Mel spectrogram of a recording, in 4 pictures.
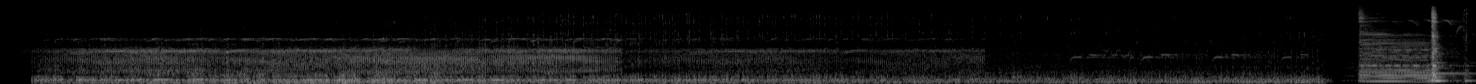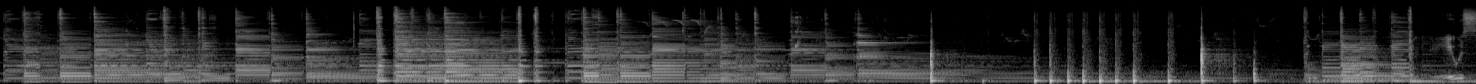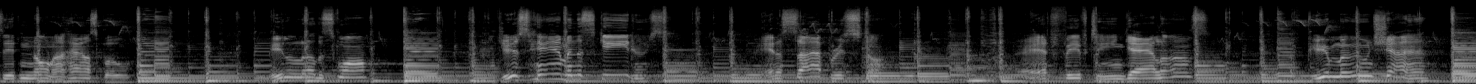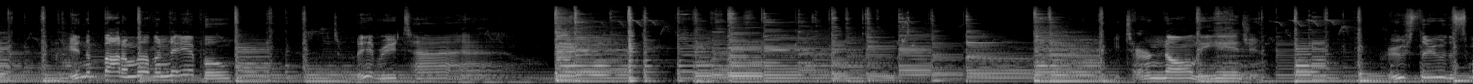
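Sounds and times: bird chirps: 0:00.1 - 0:59.0
acoustic guitar playing: 0:13.4 - 0:59.0.

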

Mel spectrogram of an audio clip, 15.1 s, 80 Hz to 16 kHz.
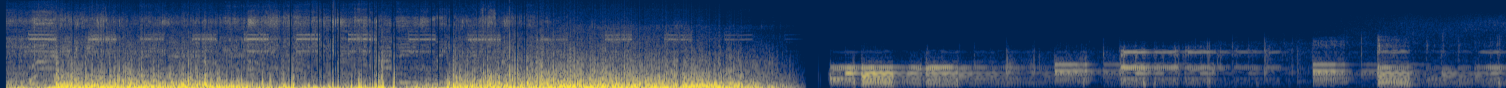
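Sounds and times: wind rushing over microphone: 0:00.1 - 0:08.1
variometer beeping: 0:00.4 - 0:08.0.

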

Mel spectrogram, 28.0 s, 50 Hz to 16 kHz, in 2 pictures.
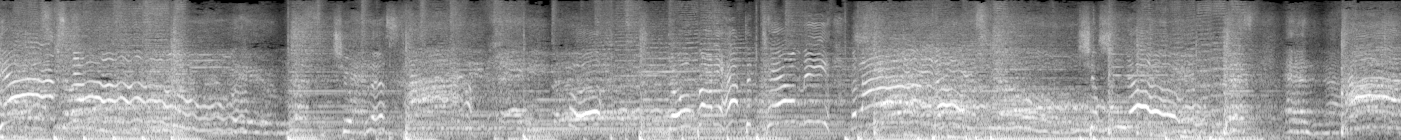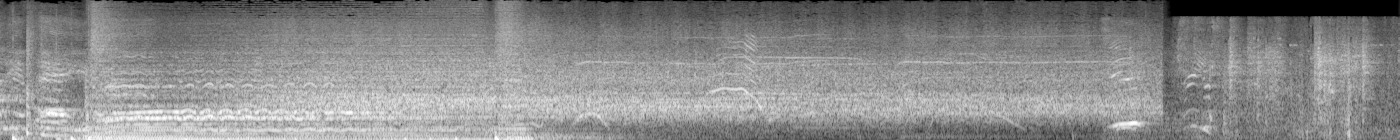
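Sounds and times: gospel song with band: 0:00.0 - 0:20.9.

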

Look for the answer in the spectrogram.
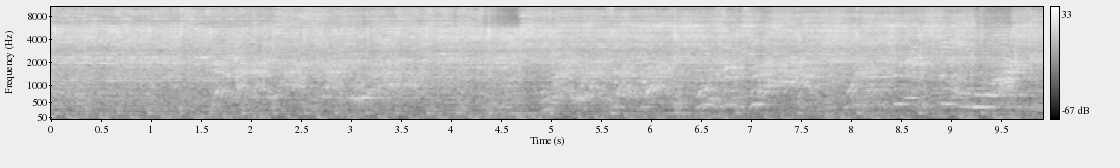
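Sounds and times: heavy metal band playing: 0:00.0 - 0:09.9
yelled vocals: 0:00.0 - 0:09.9.

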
